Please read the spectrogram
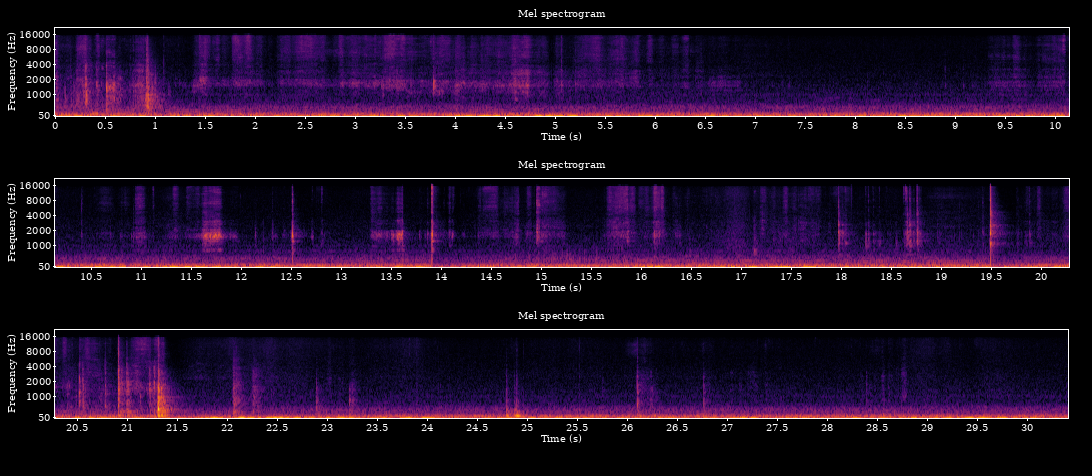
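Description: Rubbing, scraping and scattered clicks of a plastic Millennium Falcon charging pad and its cable being handled on a wooden table, over a steady low hum.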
